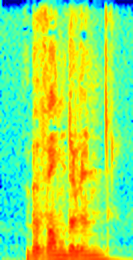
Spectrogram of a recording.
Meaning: to walk on (a route or surface)
- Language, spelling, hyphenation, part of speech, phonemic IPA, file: Dutch, bewandelen, be‧wan‧de‧len, verb, /bəˈʋɑn.də.lə(n)/, Nl-bewandelen.ogg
